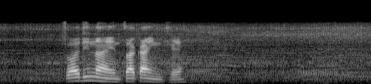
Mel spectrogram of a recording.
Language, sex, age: Southern Sotho, male, 26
